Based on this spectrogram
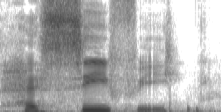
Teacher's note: Because their R's are pronounced as H's. And their E's are pronounced as I's. Wow. So the end of it, that's why it's Recife.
